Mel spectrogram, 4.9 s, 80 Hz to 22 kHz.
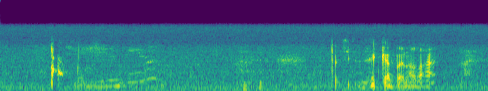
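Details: Short, abrupt hiccups from a 1-day-old newborn girl after feeding, possibly from overeating, with soft fussing and nearby adult talk: hiccups.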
